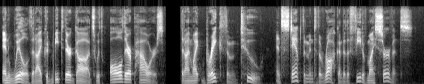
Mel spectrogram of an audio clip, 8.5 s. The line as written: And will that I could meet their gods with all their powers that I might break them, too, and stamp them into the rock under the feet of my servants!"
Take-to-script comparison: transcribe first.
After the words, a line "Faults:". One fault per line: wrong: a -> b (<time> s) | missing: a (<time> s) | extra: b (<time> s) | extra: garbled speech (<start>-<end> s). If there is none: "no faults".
And will that I could meet their gods with all their powers that I might break them, too, and stamp them into the rock under the feet of my servants!"
Faults:
no faults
